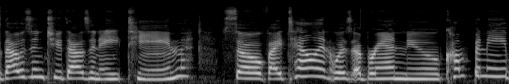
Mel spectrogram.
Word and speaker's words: Vitalant: have Brooke Derashan from Vitalent Vitalent. Vitalent formerly Bond Fes blood donation here today. Thanks so much for coming in. Yeah, everyone gets the name wrong so don't worry. It's vital talent.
